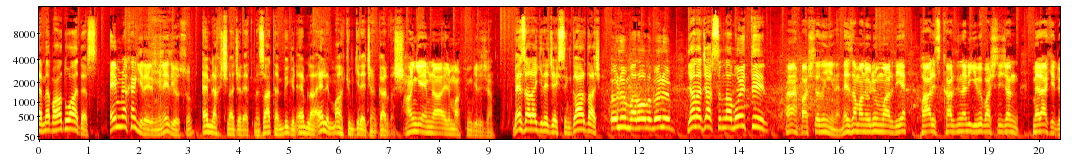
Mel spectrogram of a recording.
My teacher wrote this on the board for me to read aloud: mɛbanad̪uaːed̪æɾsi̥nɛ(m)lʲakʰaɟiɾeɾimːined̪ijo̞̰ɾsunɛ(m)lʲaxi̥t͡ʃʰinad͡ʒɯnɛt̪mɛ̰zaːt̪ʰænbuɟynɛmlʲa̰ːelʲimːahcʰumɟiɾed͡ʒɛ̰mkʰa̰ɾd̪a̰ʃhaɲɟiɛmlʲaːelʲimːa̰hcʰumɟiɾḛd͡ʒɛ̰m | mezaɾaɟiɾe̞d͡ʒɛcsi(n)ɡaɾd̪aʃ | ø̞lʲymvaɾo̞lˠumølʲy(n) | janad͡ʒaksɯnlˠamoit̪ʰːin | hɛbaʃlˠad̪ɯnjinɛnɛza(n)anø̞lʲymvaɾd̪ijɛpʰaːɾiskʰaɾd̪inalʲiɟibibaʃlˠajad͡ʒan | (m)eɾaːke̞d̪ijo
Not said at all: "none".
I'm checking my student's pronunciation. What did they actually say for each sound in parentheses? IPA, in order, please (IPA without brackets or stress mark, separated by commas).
m, m, n, m, m, m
